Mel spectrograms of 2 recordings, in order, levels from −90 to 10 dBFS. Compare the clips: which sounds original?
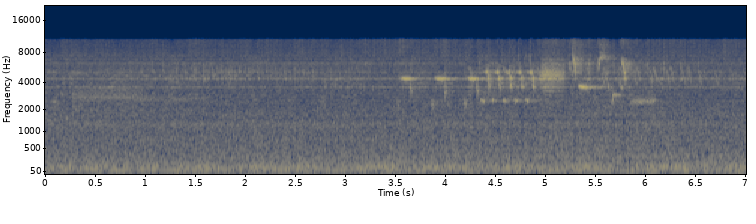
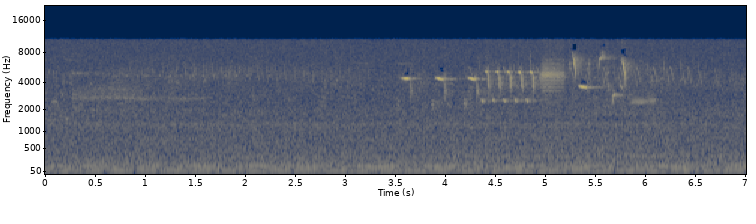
second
